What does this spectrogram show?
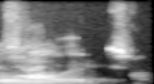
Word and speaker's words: Sawalich: the way, that is actually how you pronounce his name. It is Sawalich. Swallowage.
